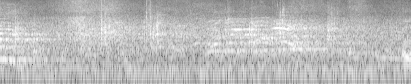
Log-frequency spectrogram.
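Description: Indoor ice rink during a youth hockey game: a steady wash of skates and play on the ice, with distant voices calling out and echoing in the arena.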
